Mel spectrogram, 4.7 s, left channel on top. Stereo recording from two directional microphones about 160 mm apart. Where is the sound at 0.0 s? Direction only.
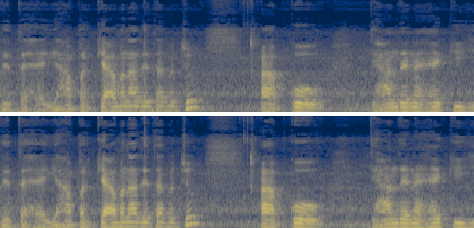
35° right (ahead or behind).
